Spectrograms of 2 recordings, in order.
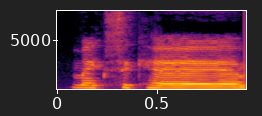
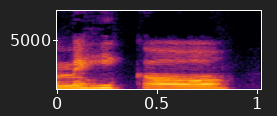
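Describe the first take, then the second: First: Said in the usual way. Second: "Mexico" with a Spanish h sound for the x; Spanish pronunciation. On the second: Shown as a demonstration. Quizmaster reading out answers, "Mexico" pronounced the Spanish way, MEH-hee-ko.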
